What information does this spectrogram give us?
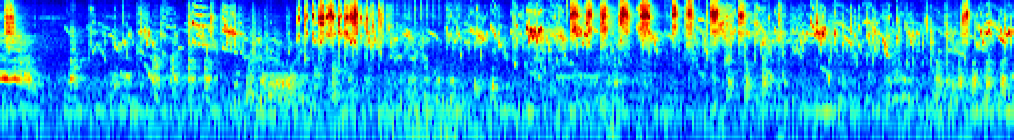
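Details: Colony of budgerigars with a breeding pair: scattered chirps build into fast rattling bursts of high scratchy notes in the middle, then softer warbling chatter.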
